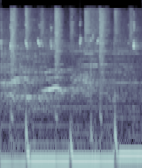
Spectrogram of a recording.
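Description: Background music with a steady beat: a kick drum about every two-thirds of a second over a sustained bass line. Beneath it, basketball sneakers squeak on a hardwood court.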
